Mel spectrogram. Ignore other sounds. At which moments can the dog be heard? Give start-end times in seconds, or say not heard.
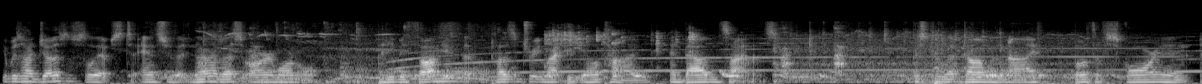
1.9-2.6, 7.8-8.5.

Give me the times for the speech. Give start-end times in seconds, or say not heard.
0.0-7.8, 9.2-11.9.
